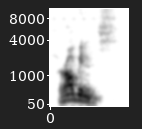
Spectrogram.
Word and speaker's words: Robbins: Robbins. Robbins. Stephen Robbins. Kalau Stephen saya kira bisa menulis Stephen ya, Stephen. Robin, Robbin. Dibacanya, ditulisnya Robbins.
